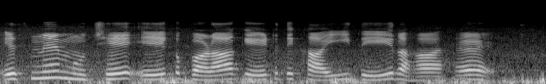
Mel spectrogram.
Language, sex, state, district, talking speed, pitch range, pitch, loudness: Hindi, female, Madhya Pradesh, Katni, 100 wpm, 210-255 Hz, 235 Hz, -16 LUFS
